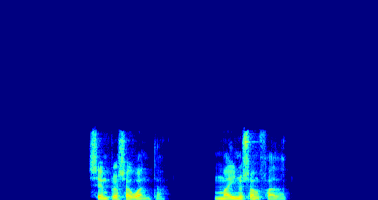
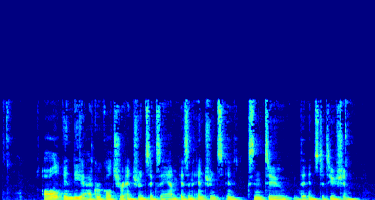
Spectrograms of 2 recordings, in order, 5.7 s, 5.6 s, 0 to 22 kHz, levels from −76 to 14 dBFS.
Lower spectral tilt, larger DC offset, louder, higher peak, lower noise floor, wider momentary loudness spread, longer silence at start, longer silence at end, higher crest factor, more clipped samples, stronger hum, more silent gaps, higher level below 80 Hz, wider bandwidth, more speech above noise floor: about the same, -4 dB/octave vs -5 dB/octave; neither; about the same, -21 LUFS vs -23 LUFS; about the same, -4 dBFS vs -6 dBFS; first, under -90 dBFS vs -55 dBFS; first, 17 LU vs 7 LU; first, 1.35 s vs 0.1 s; first, 1.4 s vs 0.25 s; about the same, 22 dB vs 18 dB; neither; neither; first, 2.63-3.21 s vs none; about the same, -56 dBFS vs -56 dBFS; second, 8.2 kHz vs 11.5 kHz; first, over 69 dB vs 32 dB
